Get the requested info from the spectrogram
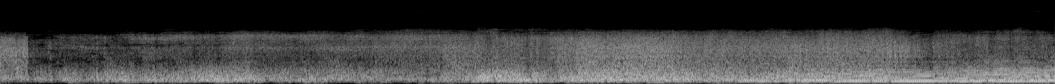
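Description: Noisy, unpitched rumble from an old monster-movie soundtrack, an effect for smoke and breaking ice after an explosion. Low held music notes come in about halfway and grow toward the end.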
